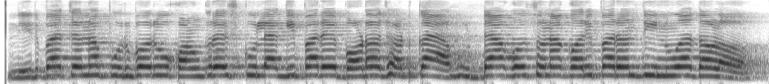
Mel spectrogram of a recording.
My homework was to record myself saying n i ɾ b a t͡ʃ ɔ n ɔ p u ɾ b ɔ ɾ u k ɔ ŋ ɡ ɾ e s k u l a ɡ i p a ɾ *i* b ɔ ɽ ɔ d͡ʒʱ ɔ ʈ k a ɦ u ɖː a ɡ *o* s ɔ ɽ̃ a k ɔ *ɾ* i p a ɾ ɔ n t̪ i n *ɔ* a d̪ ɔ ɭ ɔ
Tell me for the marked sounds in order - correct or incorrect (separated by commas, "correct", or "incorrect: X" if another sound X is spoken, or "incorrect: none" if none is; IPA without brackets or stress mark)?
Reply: incorrect: e, correct, correct, incorrect: u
